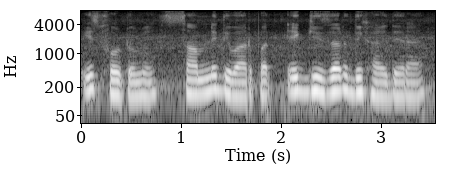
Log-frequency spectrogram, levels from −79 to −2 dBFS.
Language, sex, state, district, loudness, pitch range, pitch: Hindi, male, Uttar Pradesh, Shamli, -15 LUFS, 130-160 Hz, 140 Hz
